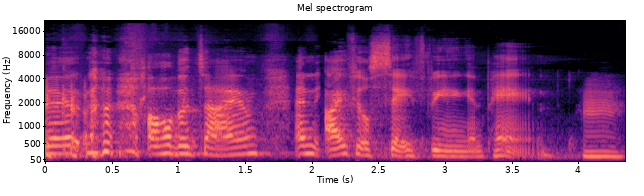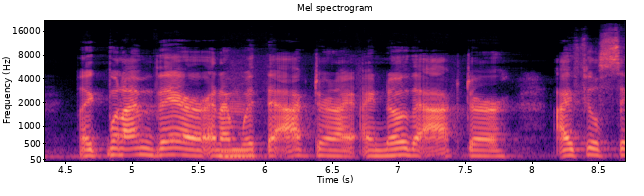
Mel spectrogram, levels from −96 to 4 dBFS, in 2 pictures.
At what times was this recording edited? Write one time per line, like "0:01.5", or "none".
0:02.0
